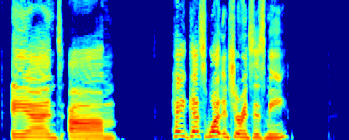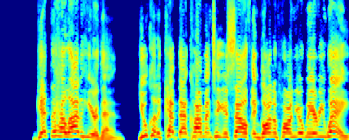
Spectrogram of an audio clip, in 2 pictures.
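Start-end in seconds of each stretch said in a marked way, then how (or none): 2.6-10.5 quick, high-pitched shout. Speaker addressing someone who left a comment, yelling. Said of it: "And now I'm yelling at you".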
